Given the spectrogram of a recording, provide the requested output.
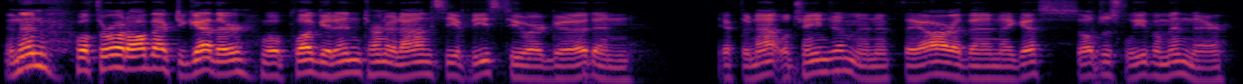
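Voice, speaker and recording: A man's voice: mid-range voice, moderate pace, a little mellow. A man casually narrating a radio repair unscripted, thinking aloud in an offhand way in a basement. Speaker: hobbyist radio repairer and presenter. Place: stone-lined basement.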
